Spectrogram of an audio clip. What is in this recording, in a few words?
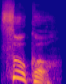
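AGREE Japanese; Python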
